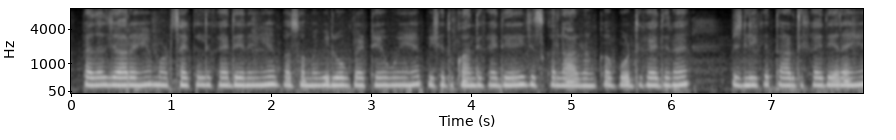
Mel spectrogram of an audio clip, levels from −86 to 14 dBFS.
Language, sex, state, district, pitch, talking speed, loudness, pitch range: Hindi, female, Chhattisgarh, Sukma, 205 Hz, 285 wpm, -17 LUFS, 200-210 Hz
